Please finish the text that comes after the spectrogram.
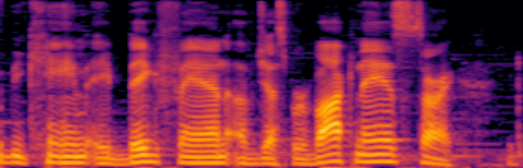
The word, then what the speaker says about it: Jesper Voxnaes: I'm sure I'm not the only person who became a big fan of Jesper Voxnaes. Sorry, I need to pronounce his name right. Jesper Voxnaes, improving all the time.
